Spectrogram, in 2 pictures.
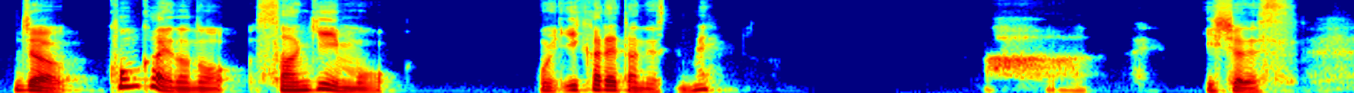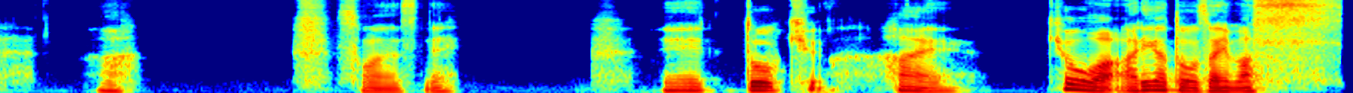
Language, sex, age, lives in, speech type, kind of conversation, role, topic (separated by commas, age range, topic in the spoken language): Japanese, male, 25-29, Japan, conversation, unstructured, none, 選挙に行く理由は何だと思いますか？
